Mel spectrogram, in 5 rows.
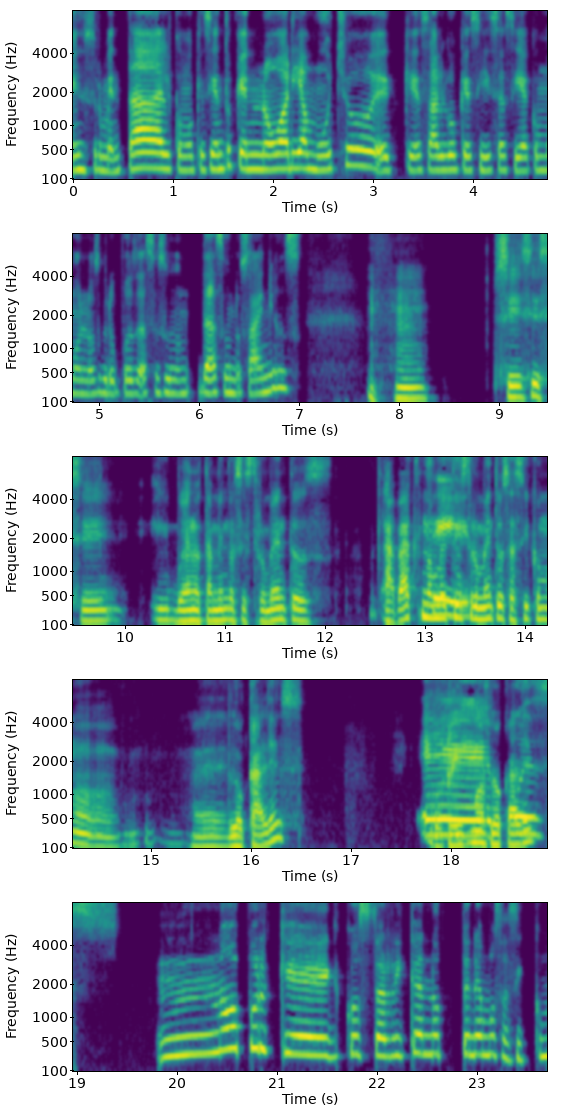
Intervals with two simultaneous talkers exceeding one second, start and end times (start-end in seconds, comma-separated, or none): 17.8-19.0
